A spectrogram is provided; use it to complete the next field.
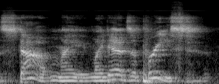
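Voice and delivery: high, loud, pleading yell.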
